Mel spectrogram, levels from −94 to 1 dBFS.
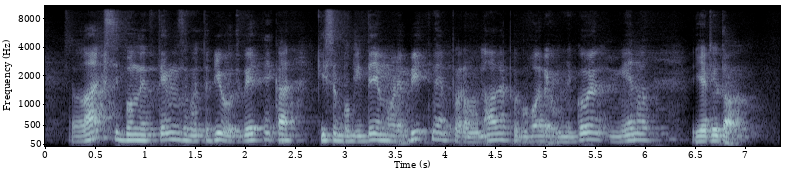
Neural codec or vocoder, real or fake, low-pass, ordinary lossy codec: codec, 44.1 kHz, 2.6 kbps, DAC; fake; 9.9 kHz; none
